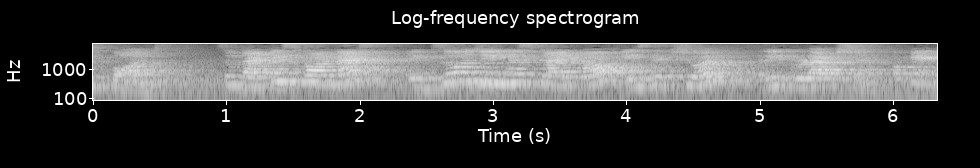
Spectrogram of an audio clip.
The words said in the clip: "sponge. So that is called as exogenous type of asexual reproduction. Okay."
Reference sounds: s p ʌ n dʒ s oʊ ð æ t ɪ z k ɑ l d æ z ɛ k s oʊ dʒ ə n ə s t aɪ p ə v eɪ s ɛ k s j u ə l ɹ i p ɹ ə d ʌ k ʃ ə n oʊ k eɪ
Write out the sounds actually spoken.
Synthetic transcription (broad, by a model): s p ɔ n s s oʊ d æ t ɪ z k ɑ d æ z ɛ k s oʊ dʒ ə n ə s t aɪ p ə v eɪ s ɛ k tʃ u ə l ɹ i p ɹ ə d ʌ k ʃ ə n oʊ k eɪ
